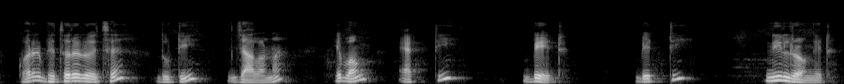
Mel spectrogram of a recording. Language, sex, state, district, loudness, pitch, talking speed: Bengali, male, West Bengal, Darjeeling, -20 LUFS, 150 Hz, 85 wpm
